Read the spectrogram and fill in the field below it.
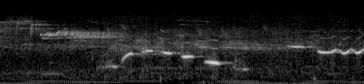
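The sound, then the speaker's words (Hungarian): A bright, cheerful whistled tune of short rising and falling notes, mid-to-high pitched, whistled by a cheered-up horse looking around on a clear, bright morning after rain, played alone over a faint hiss with no talking. “Az esővel együtt tovatűnt a tegnap esti nyomasztó levegő is, a ló megvidámodva, fütyűrészve nézett körül.”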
